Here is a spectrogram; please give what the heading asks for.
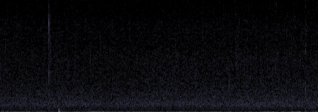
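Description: Steady rain patters down in a soft, continuous hiss with no voices, broken once by a single brief, sharp tap early on.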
